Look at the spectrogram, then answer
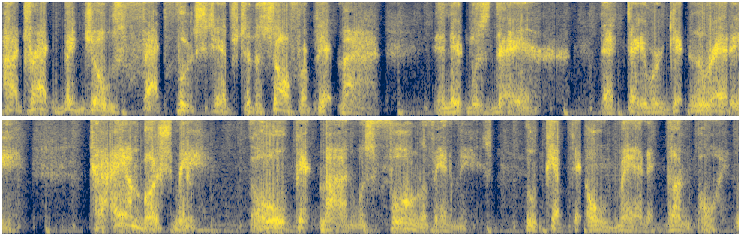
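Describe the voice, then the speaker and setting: In a cartoonish character voice, a man speaks at a fairly slow pace over clear background noise. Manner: gruff, boastful.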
